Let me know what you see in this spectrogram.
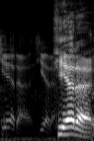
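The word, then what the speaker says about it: Hyetta: It's not Ryetta. It's Lyetta. Something that rhymes with that. Hieta. Yeah, that's right.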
